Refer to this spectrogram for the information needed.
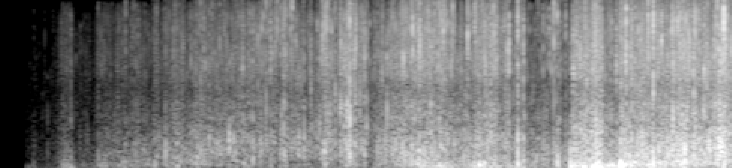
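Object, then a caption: Thin plastic film sheet. A thin, crinkled clear plastic wrap sheet lying flat on a table is pressed and crumpled with gloved fingertips wearing fingerless gloves, then left alone. Dense, bright crinkling and crackling starts quietly after a brief silence and grows steadily louder over the clip.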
